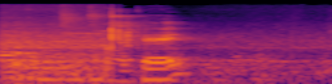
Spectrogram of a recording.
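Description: Soft puffing on a freshly lit tobacco pipe, then a sharp metallic clink a little before one second in as a small knife is set down on the table, followed by a brief voiced hum.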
